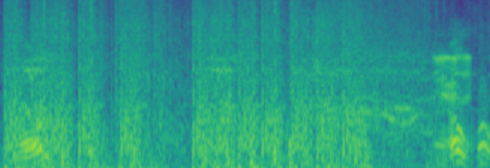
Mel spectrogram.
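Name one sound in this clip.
Rapid gunfire cracks and echoes.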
